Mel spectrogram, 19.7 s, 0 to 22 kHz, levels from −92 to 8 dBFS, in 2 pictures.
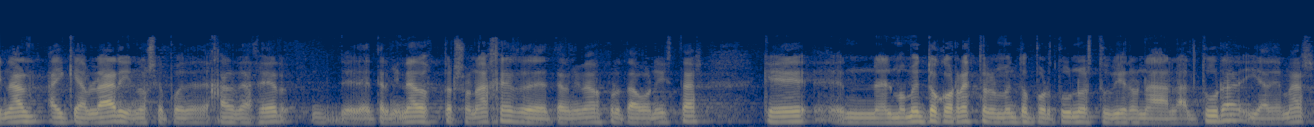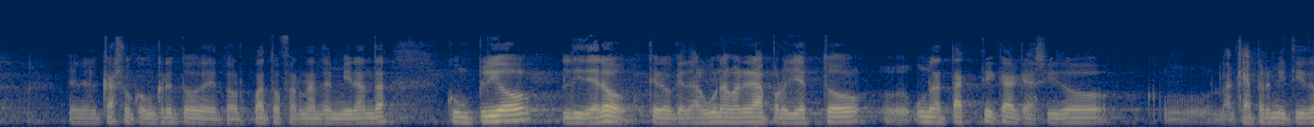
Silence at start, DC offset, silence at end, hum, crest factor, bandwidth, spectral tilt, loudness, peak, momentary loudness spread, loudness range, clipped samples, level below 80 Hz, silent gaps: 0 s; under 0.1%; 0 s; none; 20 dB; 8 kHz; -5.5 dB/octave; -35 LUFS; -14 dBFS; 11 LU; 6 LU; under 0.1%; -78 dBFS; none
